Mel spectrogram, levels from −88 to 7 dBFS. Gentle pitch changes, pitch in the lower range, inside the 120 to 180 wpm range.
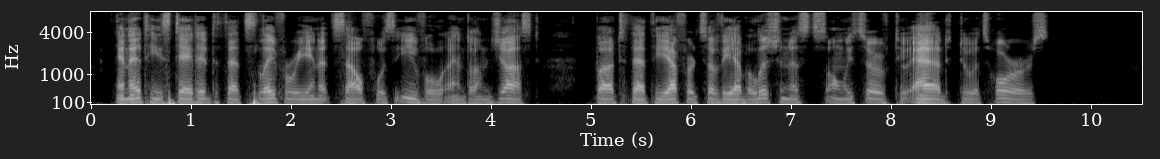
Yes: narrow, 1.7 semitones; low, 105 Hz; average, 150 wpm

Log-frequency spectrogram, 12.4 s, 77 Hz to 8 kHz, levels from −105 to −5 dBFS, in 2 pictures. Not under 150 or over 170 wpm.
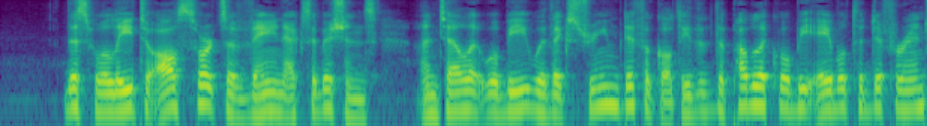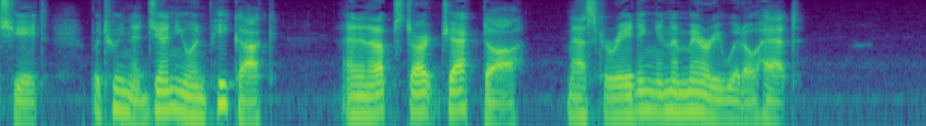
No: average, 190 wpm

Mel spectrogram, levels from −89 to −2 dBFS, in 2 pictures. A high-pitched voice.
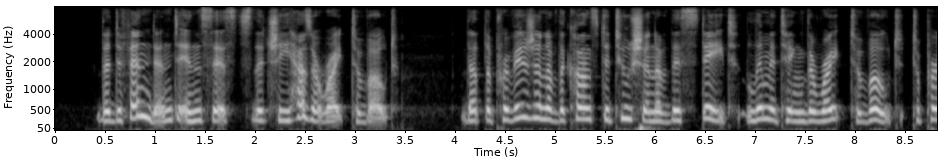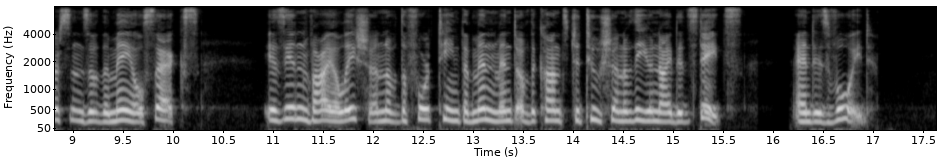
Yes: high, 245 Hz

